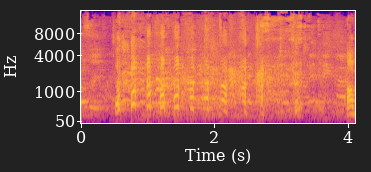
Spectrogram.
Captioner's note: laughs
